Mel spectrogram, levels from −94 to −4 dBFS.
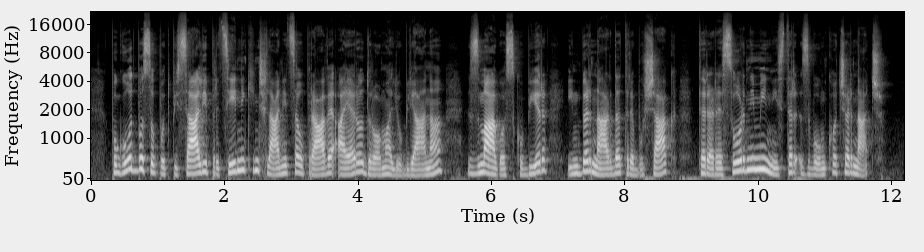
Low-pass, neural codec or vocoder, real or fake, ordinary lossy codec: none; vocoder, 44.1 kHz, 128 mel bands every 512 samples, BigVGAN v2; fake; none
